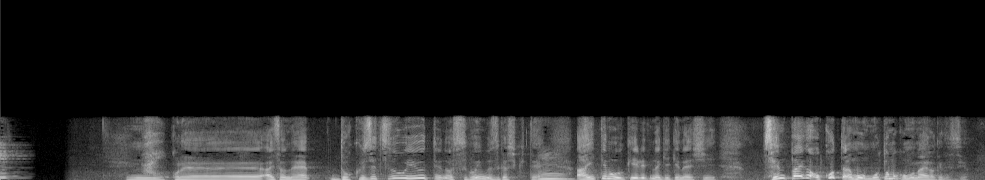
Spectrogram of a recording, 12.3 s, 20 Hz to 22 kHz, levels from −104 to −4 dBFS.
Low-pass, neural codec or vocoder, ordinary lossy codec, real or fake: none; none; none; real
